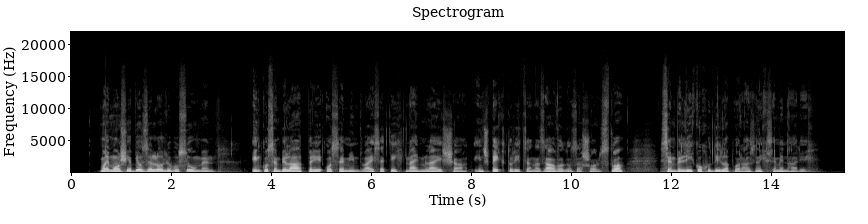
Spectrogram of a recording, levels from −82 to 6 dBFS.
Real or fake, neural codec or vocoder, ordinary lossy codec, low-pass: real; none; none; 19.8 kHz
